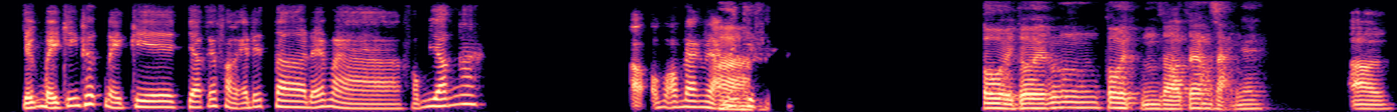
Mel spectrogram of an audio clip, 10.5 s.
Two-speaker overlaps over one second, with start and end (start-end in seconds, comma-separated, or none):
none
